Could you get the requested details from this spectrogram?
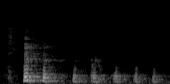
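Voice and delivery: short burst of wheezy giggling; real voiceless chuckle at your own joke; tickled laughter. Real, not acted. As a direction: laugh it out in quick puffs. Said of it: "I caught myself there with a little bit of hoo hoo ha ha".

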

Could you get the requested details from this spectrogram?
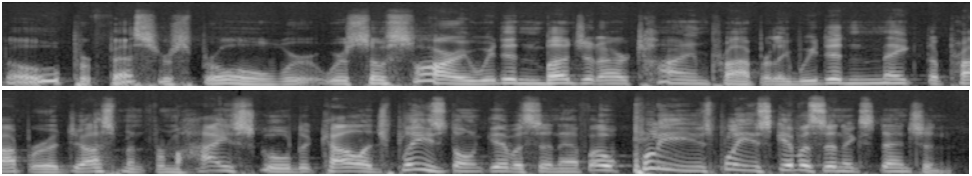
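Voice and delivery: high, pleading student voices. Retold or imitated. Students begging the professor, high and pleading. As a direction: beg the professor like remorseful students. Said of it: "They cried out".

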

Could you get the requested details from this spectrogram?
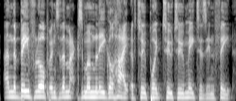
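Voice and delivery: normal talking voice

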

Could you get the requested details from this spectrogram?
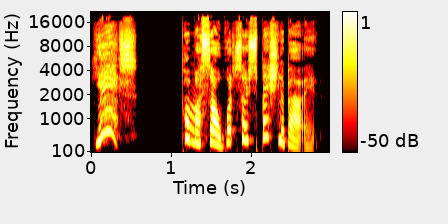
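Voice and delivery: put-on very high, impatient girl's voice; exasperated Astrid. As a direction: demand it high, out of patience. Astrid impatiently demands an answer.

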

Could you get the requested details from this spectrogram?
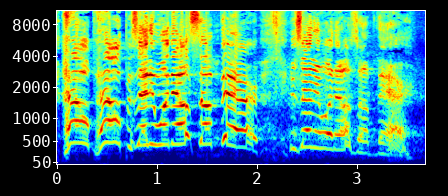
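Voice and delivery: high, very loud hammed-up shout; yelling for help. Jack refuses God's answer and calls for someone else, high comic yelling. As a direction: bellow up for another rescuer. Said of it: "Jack begins to yell".

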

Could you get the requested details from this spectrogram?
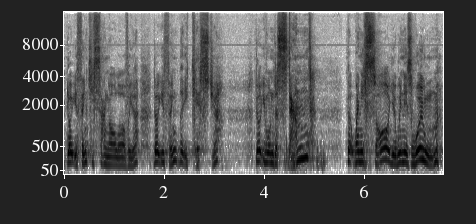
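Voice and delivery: ordinary talk, nothing marked

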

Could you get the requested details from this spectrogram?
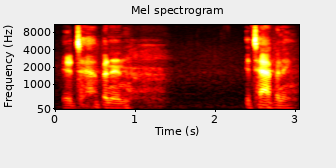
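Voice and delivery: very soft and low; hushed aside. Retold or imitated. Husband confiding to his wife in church, hushed aside. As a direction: murmur it low, as a secret.

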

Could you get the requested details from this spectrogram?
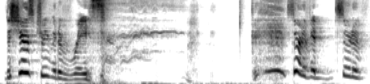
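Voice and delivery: high, loud, breaking into laughter; real laughing. Real, not acted. Commenting on the show's treatment of race, cracking up. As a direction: fight through laughter to make the point.

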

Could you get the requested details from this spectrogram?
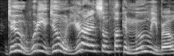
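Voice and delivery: high-pitched, incredulous pleading; exasperated plea. Retold or imitated. Pleading with brother to come back, exasperated.

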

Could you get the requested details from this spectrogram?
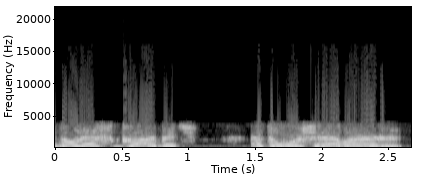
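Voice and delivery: high, scornful put-down; retold dismissal. Quoting himself dissing [name].

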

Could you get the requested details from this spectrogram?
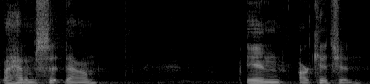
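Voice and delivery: ordinary delivery

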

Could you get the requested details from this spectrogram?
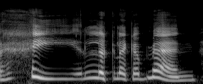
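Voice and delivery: high, slow caricature voice; Missus Swan. Retold or imitated. Co-host explaining a TV sketch, slow high character impression. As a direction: imitate a sketch-show character, drawn out and high.

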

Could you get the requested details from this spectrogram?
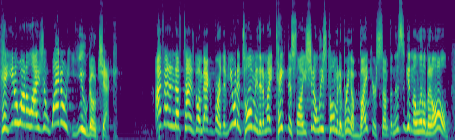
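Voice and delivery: high, put-on complaint of a fed-up servant; exasperated servant. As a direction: protest loudly, pitch jumping up.

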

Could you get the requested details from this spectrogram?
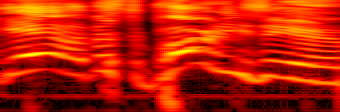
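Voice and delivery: a high, loud, cocky announcement; party guy. Retold or imitated. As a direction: announce yourself like the life of the party. Retelling his own party entrance.

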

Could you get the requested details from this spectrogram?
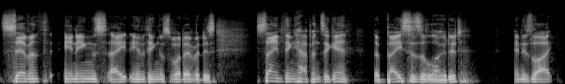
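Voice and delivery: ordinary delivery

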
